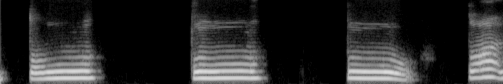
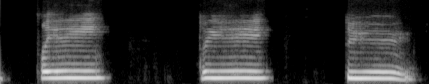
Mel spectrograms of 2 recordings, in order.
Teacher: زبان کی جڑ جو ہے آپ کی وہ تالو کی طرف اٹھ جائے گی، تب یہ حروف موٹے ادا ہوں گے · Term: حرف مستعلیہ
